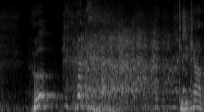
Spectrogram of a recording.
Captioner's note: audience laughing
